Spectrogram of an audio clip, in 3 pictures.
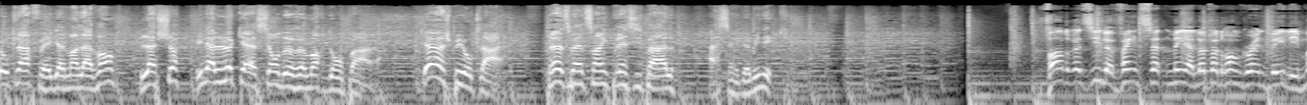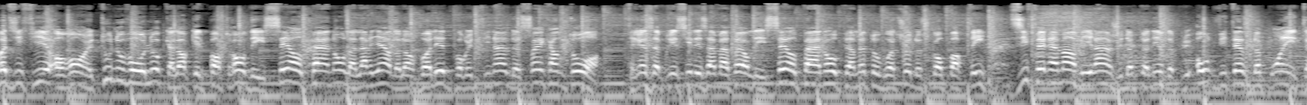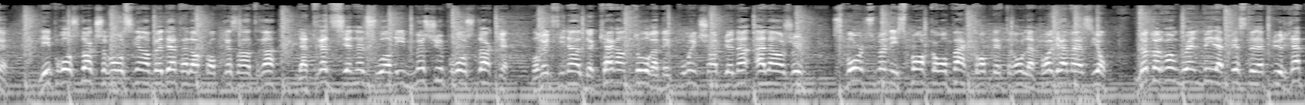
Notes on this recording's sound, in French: Nous sommes en direct du Rpm Speedway pour lancer officiellement le Défi Urbain Chevrolet. Les pilotes invités qui participeront aux courses qualificatives sont en piste pour se familiariser avec les voitures avant la course de samedi soir.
